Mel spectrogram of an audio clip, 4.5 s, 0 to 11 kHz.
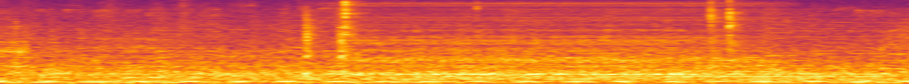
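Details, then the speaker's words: Sound Symbol RPH220 direct-drive turntable, not working, arm lift motor tested; faint steady small-motor whir under a low hum with light clicks as the cam gear turns; arm lift circuit working normally. "so the arm lift circuit's actually working you can see the i can see the the cam gear is turning"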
